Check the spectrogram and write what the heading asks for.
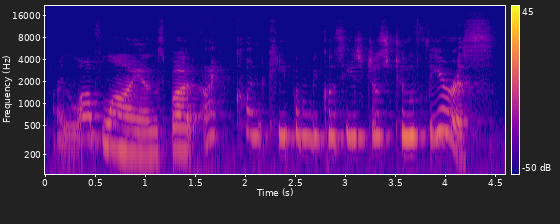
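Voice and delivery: ordinary delivery, nothing marked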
